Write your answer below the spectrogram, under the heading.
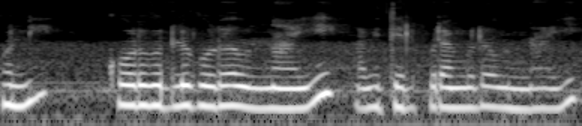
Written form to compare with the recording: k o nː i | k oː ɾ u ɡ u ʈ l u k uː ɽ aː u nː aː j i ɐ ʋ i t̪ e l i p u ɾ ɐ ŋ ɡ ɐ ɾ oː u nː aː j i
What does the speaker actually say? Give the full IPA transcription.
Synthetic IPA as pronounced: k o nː i | k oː ɽ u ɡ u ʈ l u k uː ɽ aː u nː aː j i ɐ ʋ i t̪ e l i p u ɾ ɐ ŋ ɡ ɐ l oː u nː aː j i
